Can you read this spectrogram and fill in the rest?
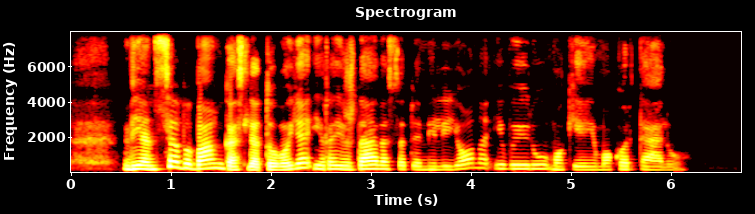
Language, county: Lithuanian, Vilnius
